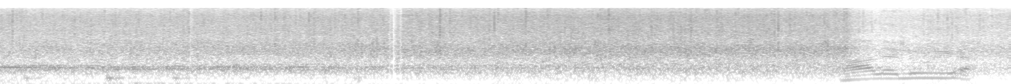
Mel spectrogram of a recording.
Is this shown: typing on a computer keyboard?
no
